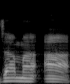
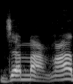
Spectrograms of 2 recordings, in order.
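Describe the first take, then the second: First: The middle consonant is a plain glottal stop. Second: The middle consonant is pressed from mid-throat. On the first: The speaker calls it wrong. "অধিকাংশ লোক হামজা এনে উচ্চারণ করে" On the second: The speaker calls it right. "বলতে হবে"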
